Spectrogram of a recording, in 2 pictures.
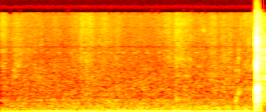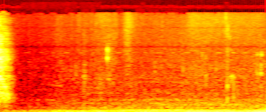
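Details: A single abrupt, forceful cough or hawk clearing phlegm from the throat, over steady background hum; adult with a cold, cough and sore throat, no fever, during recovery after salt-water gargling.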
